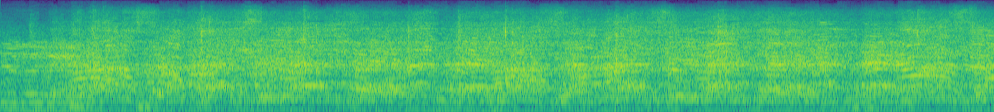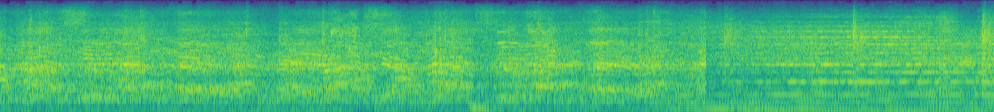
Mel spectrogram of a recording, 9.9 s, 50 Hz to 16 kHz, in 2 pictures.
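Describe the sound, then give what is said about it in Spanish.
Crowd of Gabriel Boric supporters chanting in his favour at a rally after his speech: a loud, continuous roar of many voices in rhythmic chants. “un discurso, como lo decíamos, que duró casi 20 minutos y que tuvo acompañado de múltiples cánticos a favor de Gabriel Boric por parte de sus adherentes. Escuchemos parte del ambiente de ese momento.”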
